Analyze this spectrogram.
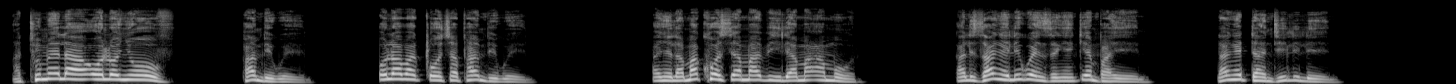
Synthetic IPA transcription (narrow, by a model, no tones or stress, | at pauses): ŋatʰumɛlaɔlɔɲovu | pʰambʱiɣweːnu | ɔlwaβaǃɔt͡ʃʼapʰambʱiɣweːnu | ɣaɲɛlamakʰosiamaβiliamaːmɔːri | ɣalizaŋɛliɣwɛnd͡zʱɛŋɛŋkʼɛmbʱajeːnu | laŋɛd̥ʱandʱilileːnu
